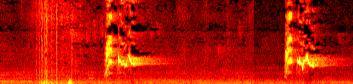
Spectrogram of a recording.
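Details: Sooty-headed bulbul song played as a lure for birds: soft wing flutter first, then two bright bubbling phrases about two seconds apart, each a rapid warbled twist of notes.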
